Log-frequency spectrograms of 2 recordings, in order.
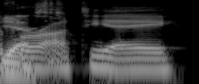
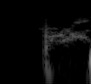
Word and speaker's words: Baratie: But so this is only the first half of the Baratie. Look, I said it right. – Baratie. Yes.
